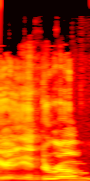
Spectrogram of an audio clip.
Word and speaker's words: Iridium: The Indurium, is that how you pronounce it?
